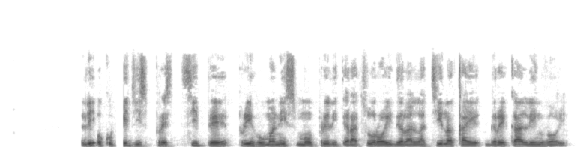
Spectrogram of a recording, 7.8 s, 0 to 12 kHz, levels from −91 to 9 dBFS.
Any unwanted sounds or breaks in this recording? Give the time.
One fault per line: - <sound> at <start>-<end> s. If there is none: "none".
- dropout at 1.5-1.7 s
